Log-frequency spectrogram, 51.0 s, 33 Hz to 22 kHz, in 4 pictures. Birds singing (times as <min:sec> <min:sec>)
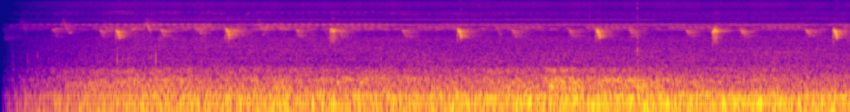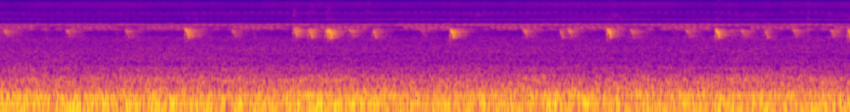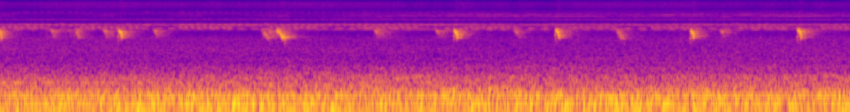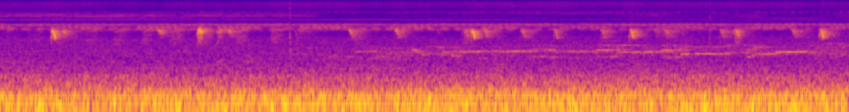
0:40.6 0:50.9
